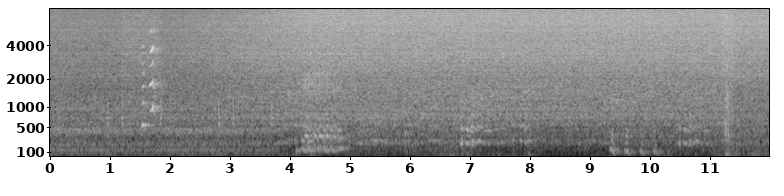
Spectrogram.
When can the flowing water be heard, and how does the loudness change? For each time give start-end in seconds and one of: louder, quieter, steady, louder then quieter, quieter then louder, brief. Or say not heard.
0.0-11.9 louder.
